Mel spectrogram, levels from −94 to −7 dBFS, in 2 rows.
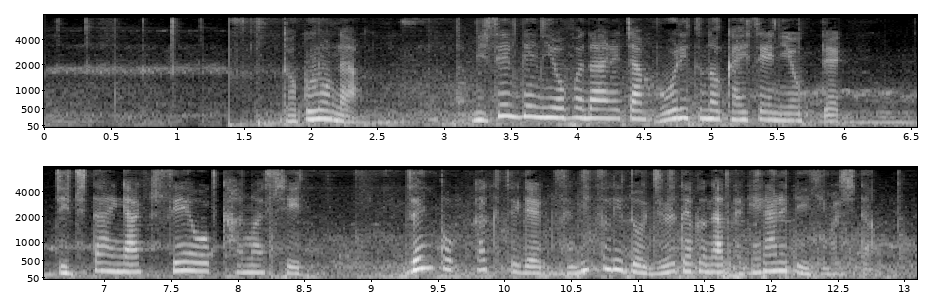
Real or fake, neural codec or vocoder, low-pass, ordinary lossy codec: fake; codec, 24 kHz, 0.9 kbps, WavTokenizer, medium speech release version 2; 7.2 kHz; none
